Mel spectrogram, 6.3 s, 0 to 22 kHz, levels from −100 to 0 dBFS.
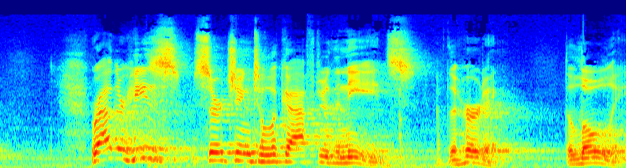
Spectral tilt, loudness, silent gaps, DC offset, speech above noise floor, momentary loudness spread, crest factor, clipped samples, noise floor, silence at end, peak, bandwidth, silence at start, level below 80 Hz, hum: -4 dB/octave; -18 LUFS; none; under 0.1%; 24 dB; 14 LU; 18 dB; under 0.1%; -42 dBFS; 0 s; -2 dBFS; 13.5 kHz; 0 s; -44 dBFS; none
